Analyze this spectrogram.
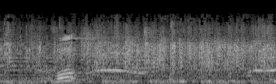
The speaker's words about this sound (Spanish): Em, bueno, qué aplauso, sí señor. fantástico.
